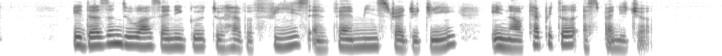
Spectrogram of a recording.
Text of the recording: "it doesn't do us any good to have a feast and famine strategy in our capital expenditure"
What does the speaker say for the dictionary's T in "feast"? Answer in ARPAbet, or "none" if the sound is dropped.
none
